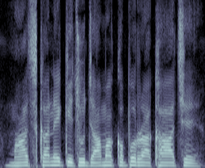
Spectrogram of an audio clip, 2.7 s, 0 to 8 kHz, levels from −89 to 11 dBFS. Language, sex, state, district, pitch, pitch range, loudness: Bengali, male, West Bengal, Cooch Behar, 150 Hz, 145-155 Hz, -15 LUFS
